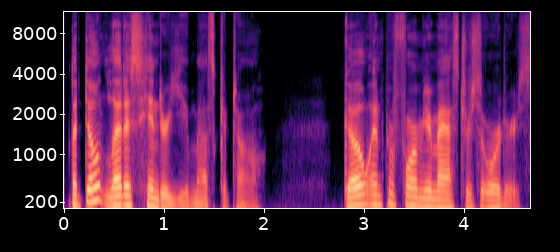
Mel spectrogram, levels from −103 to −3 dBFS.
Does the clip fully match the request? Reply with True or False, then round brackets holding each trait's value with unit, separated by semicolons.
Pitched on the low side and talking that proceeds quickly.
False (120 Hz; 165 wpm)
